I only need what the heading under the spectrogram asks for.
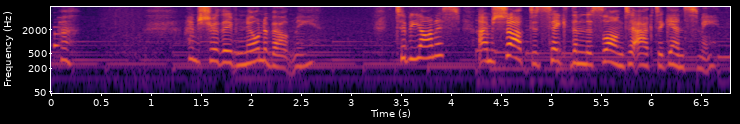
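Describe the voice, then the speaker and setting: A woman's voice: sits high, expressive, normal speed, over music. A woman playing a proud, determined young noblewoman in a video game, with pointed, polished, theatrical phrasing. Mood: probing.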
